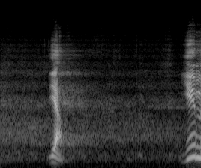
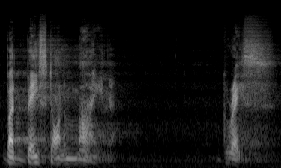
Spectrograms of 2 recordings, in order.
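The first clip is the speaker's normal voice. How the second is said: hushed Jesus; 11 semitones lower, 14 dB quieter, slower than usual. Acted.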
